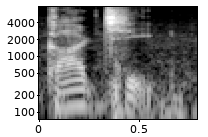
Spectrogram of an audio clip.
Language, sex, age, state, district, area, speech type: Tamil, male, 45-60, Tamil Nadu, Thoothukudi, urban, read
